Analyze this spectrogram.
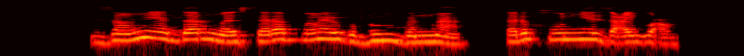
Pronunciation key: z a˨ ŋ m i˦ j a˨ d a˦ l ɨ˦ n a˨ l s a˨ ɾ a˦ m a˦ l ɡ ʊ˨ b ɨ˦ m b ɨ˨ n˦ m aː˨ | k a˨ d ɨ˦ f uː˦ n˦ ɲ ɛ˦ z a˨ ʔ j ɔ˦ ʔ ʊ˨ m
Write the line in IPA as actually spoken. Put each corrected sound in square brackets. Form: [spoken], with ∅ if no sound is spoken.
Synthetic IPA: z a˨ ŋ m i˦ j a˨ d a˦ [ɾ] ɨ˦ [m] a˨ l s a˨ ɾ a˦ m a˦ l ɡ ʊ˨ b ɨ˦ m b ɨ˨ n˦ m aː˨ | k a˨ d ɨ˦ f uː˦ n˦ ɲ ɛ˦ z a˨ ʔ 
